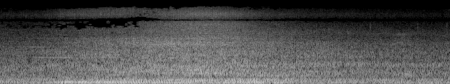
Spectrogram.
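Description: A car driving by on the street. Its engine rumble and tyre noise swell to a peak about two seconds in, then fade.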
